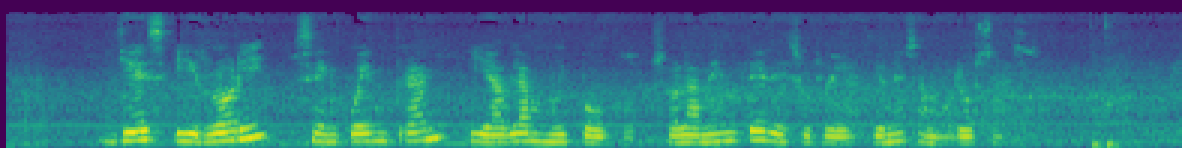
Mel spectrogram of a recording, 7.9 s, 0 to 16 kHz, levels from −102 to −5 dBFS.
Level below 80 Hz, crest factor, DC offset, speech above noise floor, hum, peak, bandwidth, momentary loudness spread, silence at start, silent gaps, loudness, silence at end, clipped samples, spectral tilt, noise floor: -54 dBFS; 16 dB; under 0.1%; 26 dB; none; -4 dBFS; 11 kHz; 20 LU; 0.15 s; none; -20 LUFS; 0.35 s; under 0.1%; -7 dB/octave; -46 dBFS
